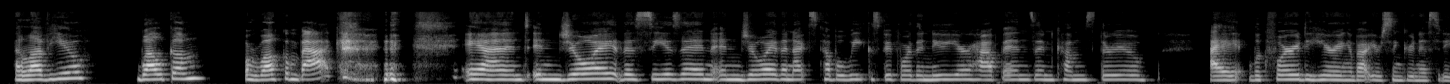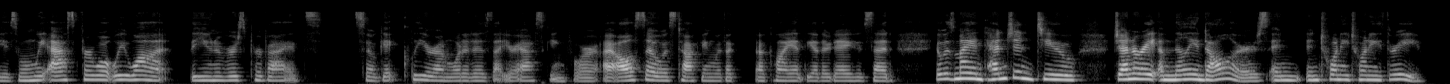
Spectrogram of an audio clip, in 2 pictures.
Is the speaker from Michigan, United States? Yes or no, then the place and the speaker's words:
yes; Michigan, United States; now in Colorado, United States; I live in Colorado. I grew up in Michigan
